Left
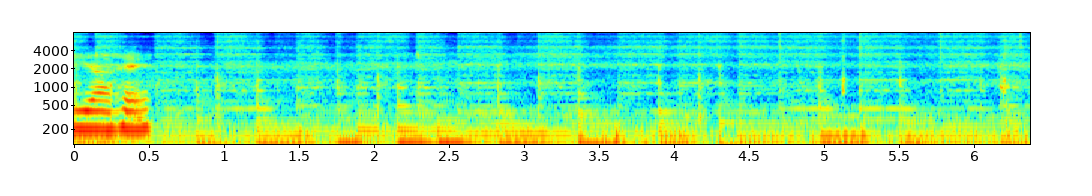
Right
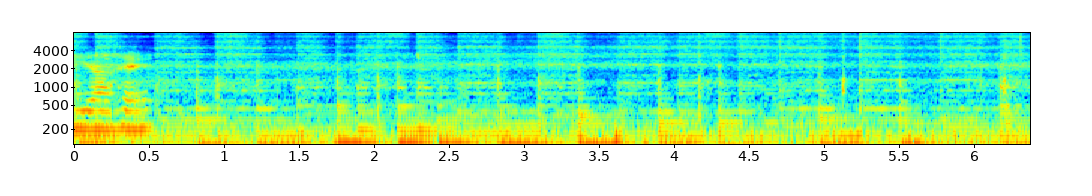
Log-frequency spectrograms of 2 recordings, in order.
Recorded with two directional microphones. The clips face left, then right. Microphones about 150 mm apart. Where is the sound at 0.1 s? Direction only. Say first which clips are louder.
Left 8 dB; 30° left (ahead or behind).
